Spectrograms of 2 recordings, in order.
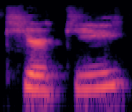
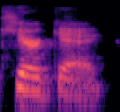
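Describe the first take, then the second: First: The name is said in modern Greek style. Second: The name is said in reconstructed ancient Greek style. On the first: "modern Greek often says Kirki" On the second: "if I were teaching a course on ancient Greek, I would say Kirke"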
